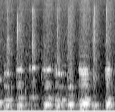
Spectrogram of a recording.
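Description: Organ music playing sustained chords that move between notes, with light percussive ticks recurring every few tenths of a second.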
